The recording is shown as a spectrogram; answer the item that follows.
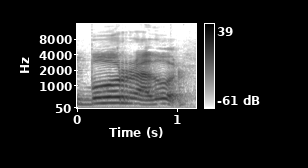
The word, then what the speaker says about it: borrador: When there's 2 R's together or there's an R at the beginning of the word, you roll your R. El borrador.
